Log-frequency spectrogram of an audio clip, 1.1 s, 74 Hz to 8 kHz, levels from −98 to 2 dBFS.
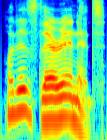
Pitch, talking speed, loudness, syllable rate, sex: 160 Hz, 280 wpm, -14 LUFS, 6.5 syllables/s, male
